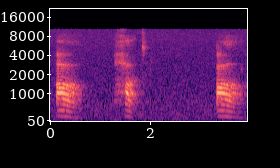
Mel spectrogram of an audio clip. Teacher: it's a very open sound as well my lips are relaxed but my my mouth is in a very open position my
